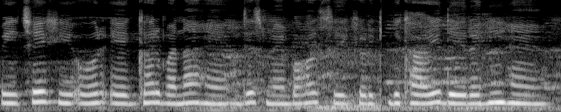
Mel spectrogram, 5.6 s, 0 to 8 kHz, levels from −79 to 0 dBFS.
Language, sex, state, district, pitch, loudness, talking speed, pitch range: Hindi, male, Uttar Pradesh, Lucknow, 235 Hz, -15 LUFS, 160 wpm, 230-250 Hz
